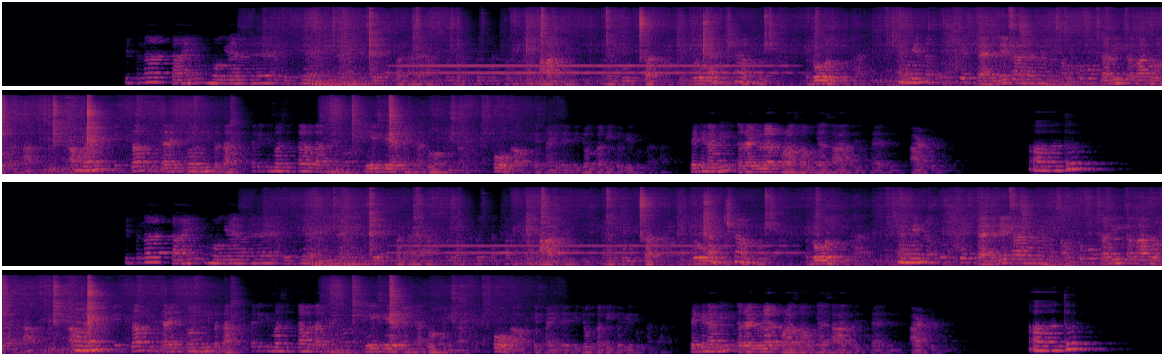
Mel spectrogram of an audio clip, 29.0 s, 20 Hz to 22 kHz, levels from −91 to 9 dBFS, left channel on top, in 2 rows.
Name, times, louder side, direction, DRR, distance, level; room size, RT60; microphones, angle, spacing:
voice 1, 1.7-9.0 9.2-9.5 10.0-10.8 11.2-14.9 15.3-21.0 21.3-22.5 23.1-26.2, right 1 dB, 15° right, -4 dB, 0.5 m, -44 dB
sound 1, 2.9-17.5 18.0-18.1 18.4-21.5, left 2 dB, 45° left, 1.1 m, -45 dB
Wind instrument woodwind instrument, 4.8-10.0, left 4 dB, 65° left, 0.4 m, -50 dB
voice 2, 8.8-9.4 11.2-11.5 15.4-15.7 27.3-27.9, right 4 dB, 65° right, 3 dB, 0.5 m, -39 dB
3.9 x 2.3 x 2.8 m, 0.89 s
head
